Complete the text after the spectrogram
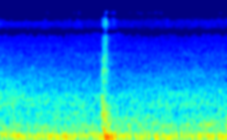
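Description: A sedan's door shuts with a thud.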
